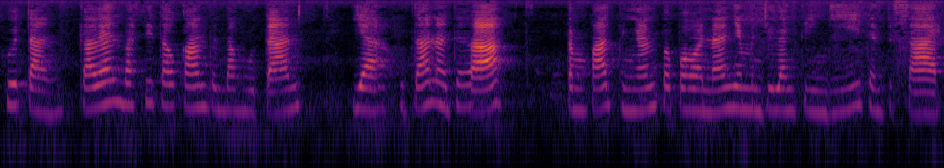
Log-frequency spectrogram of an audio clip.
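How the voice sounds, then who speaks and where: A woman's voice: a little high, fairly even intonation, measured pace, fairly bright tone, slight background noise, poor audio. A young woman storyteller narrating a children's tale, addressing her listeners directly. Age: young adult.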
